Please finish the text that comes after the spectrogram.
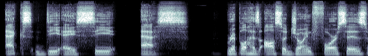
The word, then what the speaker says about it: XDAX: South Korea, including institutional move Ripple and XDAX, pronounced XDAC.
